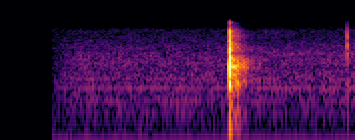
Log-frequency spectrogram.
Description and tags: dotting an i on a chalkboard
chalk, dot, writing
